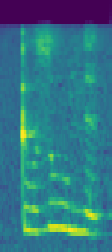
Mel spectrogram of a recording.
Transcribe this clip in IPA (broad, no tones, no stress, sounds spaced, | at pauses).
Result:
ʈ u z u ŋ ɪ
